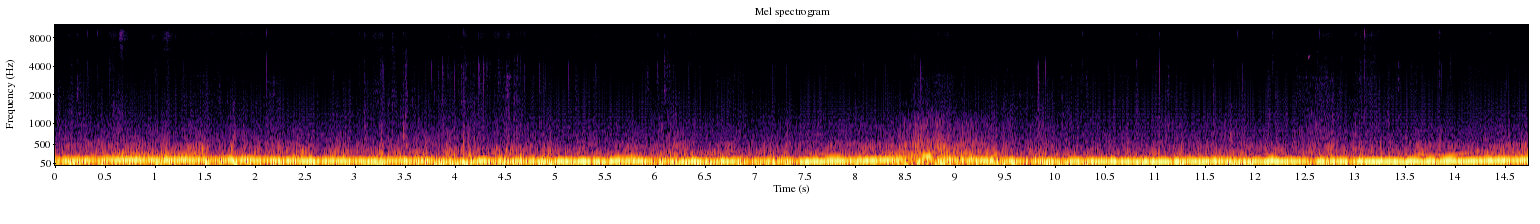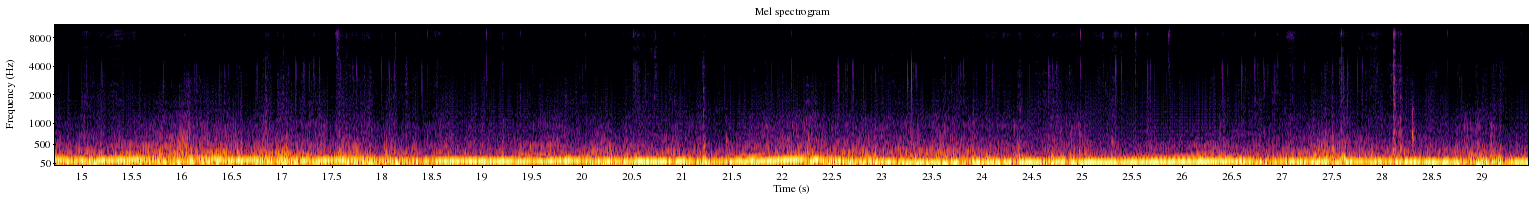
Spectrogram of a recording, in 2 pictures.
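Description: Car engine heard from inside the cabin while driving, a loud low drone. The revs rise and fall briefly three times, about a third of the way in, about halfway and about three quarters in, then climb again near the end.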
